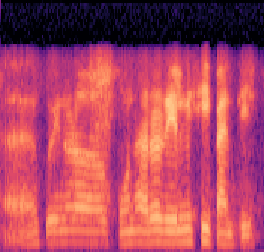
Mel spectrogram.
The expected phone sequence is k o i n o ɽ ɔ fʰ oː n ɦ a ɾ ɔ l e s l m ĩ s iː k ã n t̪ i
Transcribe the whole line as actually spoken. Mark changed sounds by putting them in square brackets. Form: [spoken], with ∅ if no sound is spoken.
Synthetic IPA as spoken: k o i n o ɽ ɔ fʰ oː n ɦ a ɾ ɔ [ɾ] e [∅] l m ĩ s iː [p] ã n t̪ i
